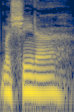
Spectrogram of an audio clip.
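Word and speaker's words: Maschine: It's like spelled similar to machine. – Oh, machine, yeah. – Well, it is machine. It's the native instruments. – I heard some people say it like machina or something. – Machina. German maybe.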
